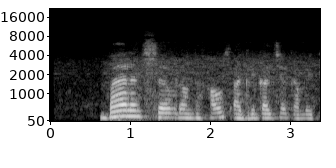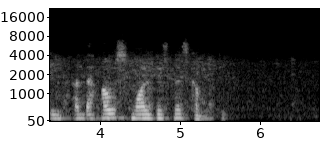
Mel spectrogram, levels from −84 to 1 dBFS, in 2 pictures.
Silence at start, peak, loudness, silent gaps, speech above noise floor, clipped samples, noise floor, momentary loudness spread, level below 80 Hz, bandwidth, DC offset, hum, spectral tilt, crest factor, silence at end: 0.6 s; -2 dBFS; -22 LUFS; none; 42 dB; under 0.1%; -63 dBFS; 15 LU; -62 dBFS; 7 kHz; under 0.1%; none; -8 dB/octave; 22 dB; 1.35 s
